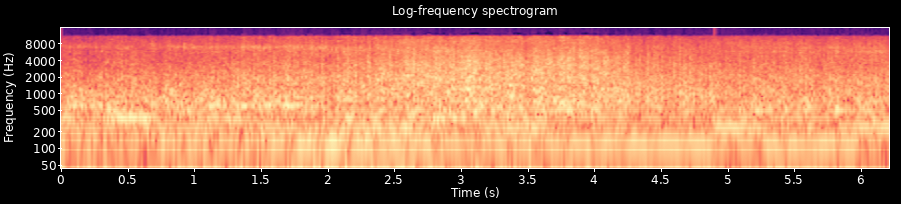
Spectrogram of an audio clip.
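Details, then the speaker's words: Riding mower after new battery, spark plugs, fuel line, fuel pump and cleaned carburetor, electric PTO now engaging: steady, even engine drone under blade load with no misses or surging; running normally with PTO engaged. "I'm gonna start the mower and you will hear that PTO engage because I got a new battery. Remember I told you a weak battery will cause your electric PTO not to come on."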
